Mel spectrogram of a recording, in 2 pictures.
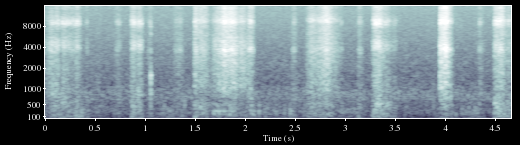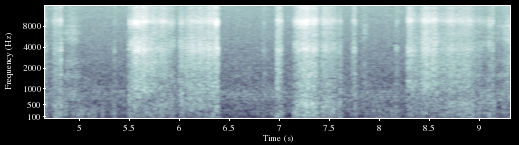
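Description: A wooden graphite pencil with a blue grip writes Korean handwriting on a thin white page of an open paper notebook resting on a solid backing. Its tip scratches across the paper in short, bright, dry bursts separated by quiet pauses.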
